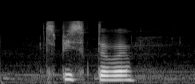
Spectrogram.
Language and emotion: Russian, neutral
